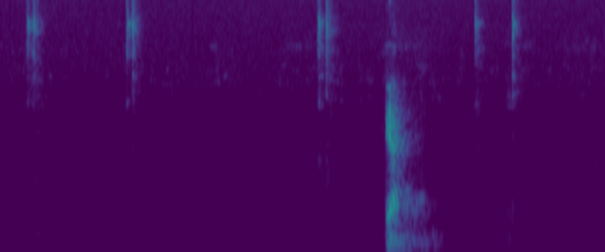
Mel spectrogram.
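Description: A handful of faint, sharp computer mouse clicks, spaced irregularly over a few seconds.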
